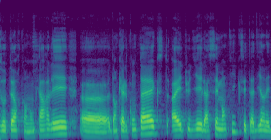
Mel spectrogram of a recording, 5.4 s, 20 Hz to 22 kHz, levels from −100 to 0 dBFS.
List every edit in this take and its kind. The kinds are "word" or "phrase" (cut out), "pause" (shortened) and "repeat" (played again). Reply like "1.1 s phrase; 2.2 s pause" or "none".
1.5 s pause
